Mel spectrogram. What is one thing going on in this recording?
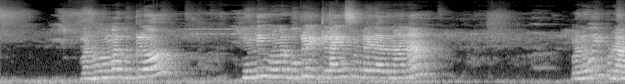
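A woman speaks clearly and calmly, as if teaching.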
